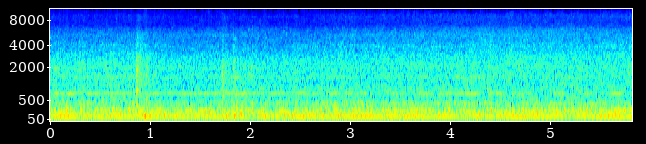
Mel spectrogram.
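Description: Small gasoline engine of a Disneyland Autopia ride car running steadily as the car drives along its track, a steady hum with a couple of light clicks about a second in.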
